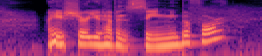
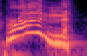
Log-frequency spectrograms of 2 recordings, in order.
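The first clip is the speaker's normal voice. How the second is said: urgent shout; 12 semitones higher than usual. Acted. Urging him to flee.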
